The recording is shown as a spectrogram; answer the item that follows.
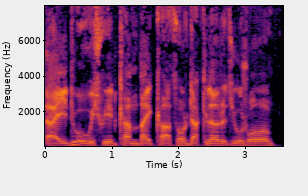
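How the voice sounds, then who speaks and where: A man plays a gloomy manservant with a deep, husky voice. He is formal and frosty, dryly deferential with a note of scorn, as in a storybook reading. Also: big pitch swings, slow, no echo, exaggerated voice. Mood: peeved.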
